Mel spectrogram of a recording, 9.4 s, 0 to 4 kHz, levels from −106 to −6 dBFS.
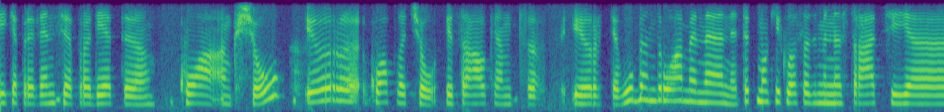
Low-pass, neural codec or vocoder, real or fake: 3.6 kHz; none; real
